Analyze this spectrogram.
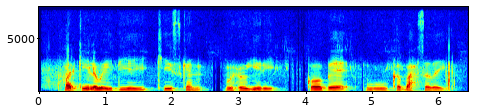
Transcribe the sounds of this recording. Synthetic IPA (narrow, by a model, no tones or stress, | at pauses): mɐrkʰiːlɐwɛjd̪iːjɛjkʰiːskʰɐn | wʊħuːjɪɾɪ | kʰɔːbɛ | wuːkʰɐbɑħsɐðɛj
